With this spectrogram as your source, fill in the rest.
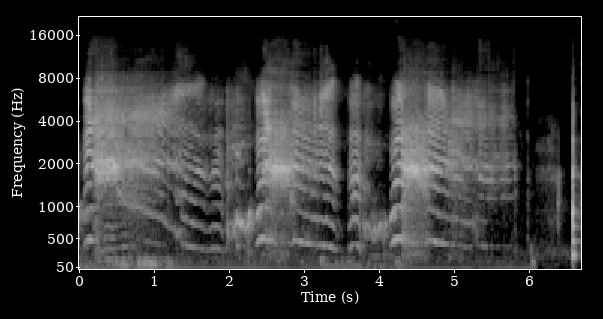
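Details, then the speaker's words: Infant crying in a full-on, sustained, fever-pitch, gurgling cry that isn't decreasing in intensity: loud, high-pitched wailing in long unbroken bursts with no let-up; sustained distressed infant cry needing a parent to intervene and soothe. "if they're crying as a full-on sustained fever pitch gurgling type cry that isn't decreasing in intensity you need to intervene here's what it can sound like"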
